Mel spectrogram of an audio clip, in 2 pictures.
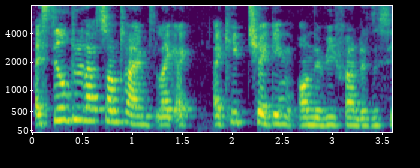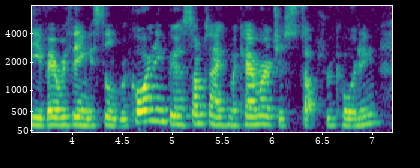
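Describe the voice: A woman speaks fast with few pauses, her pitch in the medium range and her intonation lively. Audible room echo surrounds her voice.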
